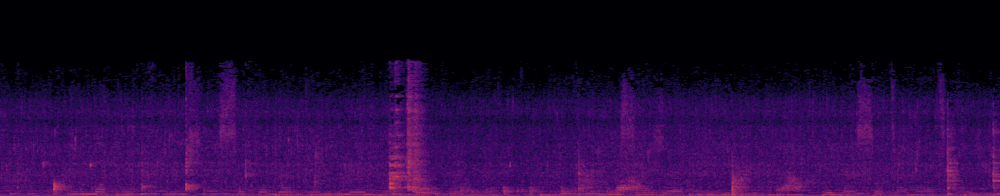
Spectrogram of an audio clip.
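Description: Onions and green peppers fry in a pan for a bolognese sauce with a steady, moderate sizzle. Occasional stirring clatters and scrapes come and go, and soft voices murmur in the background.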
